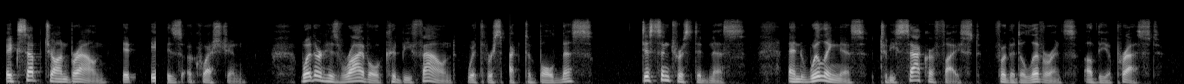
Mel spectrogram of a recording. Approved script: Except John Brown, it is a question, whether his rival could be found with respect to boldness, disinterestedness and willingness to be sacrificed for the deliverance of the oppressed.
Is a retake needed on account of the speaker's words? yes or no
no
